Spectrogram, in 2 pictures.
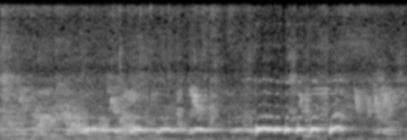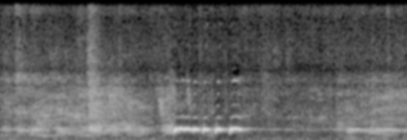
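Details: Banyumili-style zebra dove (perkutut) song used to lure other birds into singing. Two clear bursts of rapid staccato coo notes about two seconds apart, with softer cooing and faint murmuring between them.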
